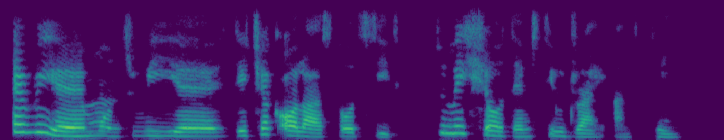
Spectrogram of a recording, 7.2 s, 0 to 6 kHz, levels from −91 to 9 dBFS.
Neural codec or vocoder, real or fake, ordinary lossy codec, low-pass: vocoder, 24 kHz, 100 mel bands, Vocos; fake; Opus, 64 kbps; 5.4 kHz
